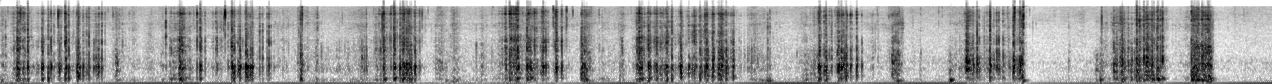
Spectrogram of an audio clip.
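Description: A metal pencil tip scratches and picks at the green nylon scouring pad of a dry, hand-sized yellow foam Scotch-Brite sponge, pulling fibers loose. Rough, crackling scrapes and tearing bursts come in quick, uneven strokes over a steady low hum.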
